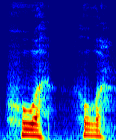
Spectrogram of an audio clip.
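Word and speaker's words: هو: Huwa, that's how you pronounce it.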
